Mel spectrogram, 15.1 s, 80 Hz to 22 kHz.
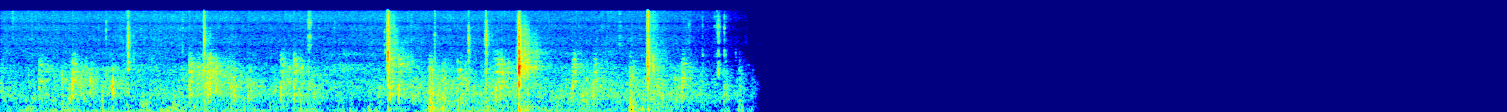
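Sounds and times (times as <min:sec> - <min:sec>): firecrackers crackling: 0:00.0 - 0:07.6
firework bangs: 0:00.0 - 0:07.6.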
